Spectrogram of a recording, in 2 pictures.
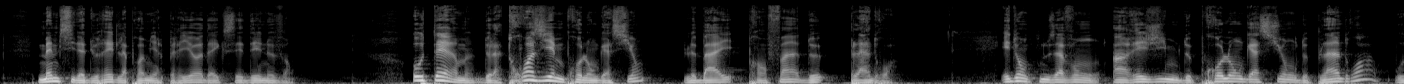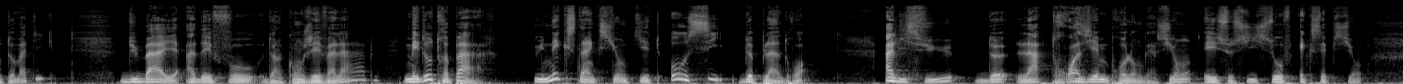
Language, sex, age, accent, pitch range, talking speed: French, male, 60-79, French, 90-120 Hz, 140 wpm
